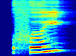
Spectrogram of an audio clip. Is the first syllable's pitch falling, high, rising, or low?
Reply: rising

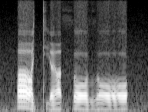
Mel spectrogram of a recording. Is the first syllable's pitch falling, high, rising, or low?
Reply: falling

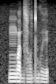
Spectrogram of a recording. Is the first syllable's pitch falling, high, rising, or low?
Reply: falling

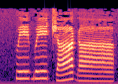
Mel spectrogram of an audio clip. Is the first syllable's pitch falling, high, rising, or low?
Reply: high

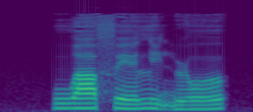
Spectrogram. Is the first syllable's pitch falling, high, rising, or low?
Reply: high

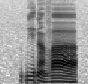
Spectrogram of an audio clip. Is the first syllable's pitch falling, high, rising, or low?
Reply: high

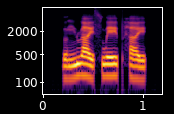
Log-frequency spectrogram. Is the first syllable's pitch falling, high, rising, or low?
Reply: rising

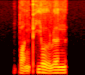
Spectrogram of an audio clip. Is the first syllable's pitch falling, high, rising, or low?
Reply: low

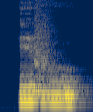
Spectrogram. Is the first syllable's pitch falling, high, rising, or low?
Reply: rising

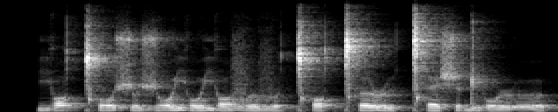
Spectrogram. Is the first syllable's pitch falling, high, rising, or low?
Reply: rising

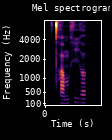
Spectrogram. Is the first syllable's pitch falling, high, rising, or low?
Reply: rising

